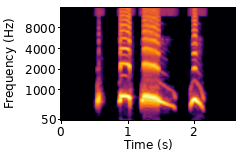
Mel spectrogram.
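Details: Spotted dove giving a single clear phrase in the one-kuk, wild-voiced style: a brief low note, a held coo, a long coo falling in pitch and a short rounded last note. It is recorded close and otherwise silent.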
